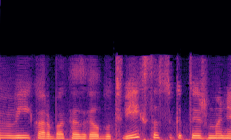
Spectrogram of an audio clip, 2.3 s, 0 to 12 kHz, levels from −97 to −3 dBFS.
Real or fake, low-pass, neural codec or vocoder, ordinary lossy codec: fake; 7.2 kHz; codec, 16 kHz, about 1 kbps, DyCAST, with the encoder's durations; AAC, 32 kbps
